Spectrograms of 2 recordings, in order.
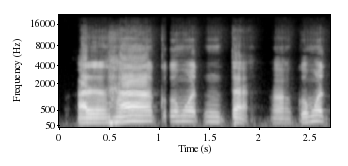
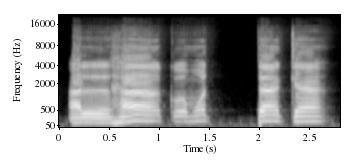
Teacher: Nah, jadi ada seperti pantulan di dalam. Seharusnya pengucapan ta ketika tasydid benar-benar murni. Tidak ada suara yang lain, cukup ditekan.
